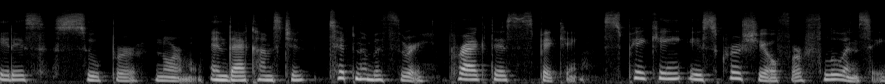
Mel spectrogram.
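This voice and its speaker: A woman with a Portuguese accent, dark, mellow tone, medium pitch, ordinary pitch variation and a very slow pace. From Brazil. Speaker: English teacher. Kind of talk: tutorial.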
